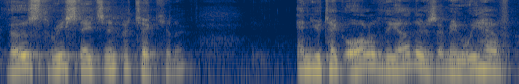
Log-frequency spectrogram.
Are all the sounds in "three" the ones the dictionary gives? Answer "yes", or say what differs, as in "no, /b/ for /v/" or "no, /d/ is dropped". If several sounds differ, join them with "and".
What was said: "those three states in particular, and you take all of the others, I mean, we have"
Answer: yes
